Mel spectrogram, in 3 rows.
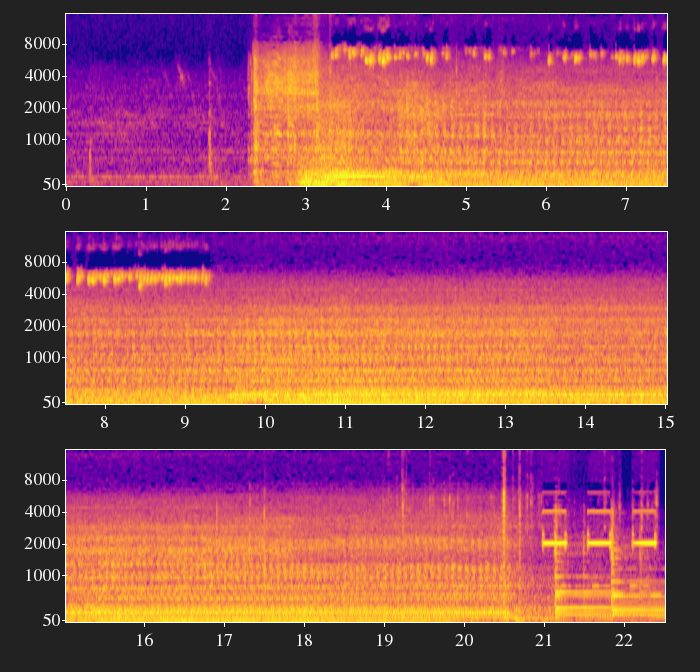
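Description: Nissan Stagea's RB25DE 2.5-litre straight-six starting about two seconds in. It flares up briefly, then settles into a steady idle, with a high intermittent squeal over it for the first several seconds. Near the end the engine sound breaks off and electronic beeps begin.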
